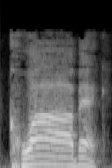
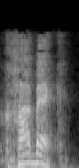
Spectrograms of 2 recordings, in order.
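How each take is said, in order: First: It uses the pronunciation the locals dislike. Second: It uses the pronunciation the locals like. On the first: The speaker wants the crowd to boo. "because they really hate it" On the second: The speaker wants to please the crowd. "as I hear they love it"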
